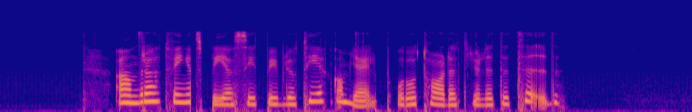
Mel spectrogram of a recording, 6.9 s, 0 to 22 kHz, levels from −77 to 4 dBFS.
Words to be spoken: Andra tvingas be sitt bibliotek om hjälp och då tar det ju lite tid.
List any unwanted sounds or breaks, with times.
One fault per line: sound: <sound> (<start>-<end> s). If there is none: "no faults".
sound: dropout (1.9-2.0 s)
